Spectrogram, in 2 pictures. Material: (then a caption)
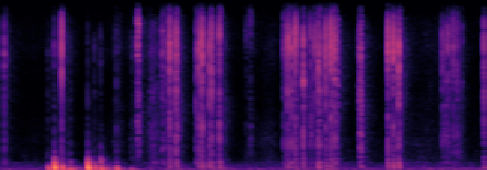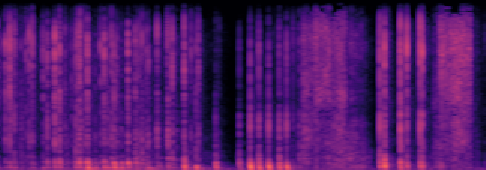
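Laminate. Long glitter acrylic nails scratch and tap across a flat wood-grain laminate floor as fingers scurry over it. Quick, dry clicks and bursts of bright, crackly scratching come in uneven clusters, each sound stopping almost at once with no ring.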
